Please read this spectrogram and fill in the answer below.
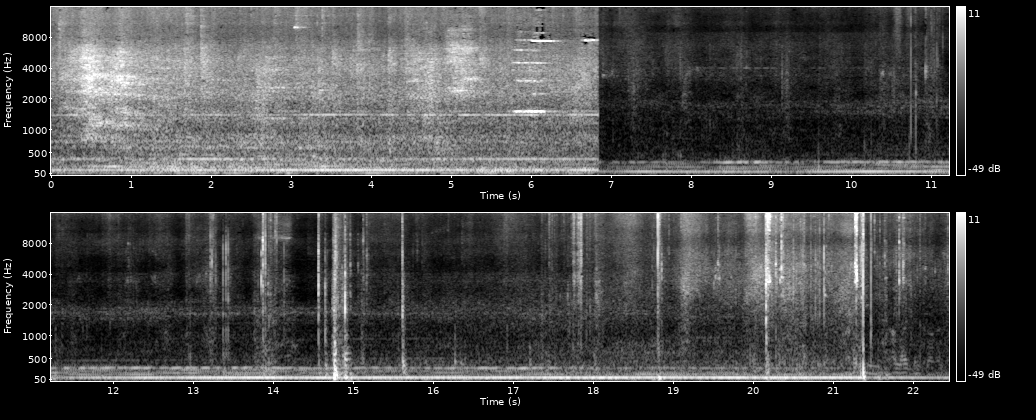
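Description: For about the first seven seconds, a garage door opener's motor runs with a loud, steady mechanical hum. It cuts off abruptly, and a car engine idles with a steady low drone, with a few sharp clicks near the middle and near the end.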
